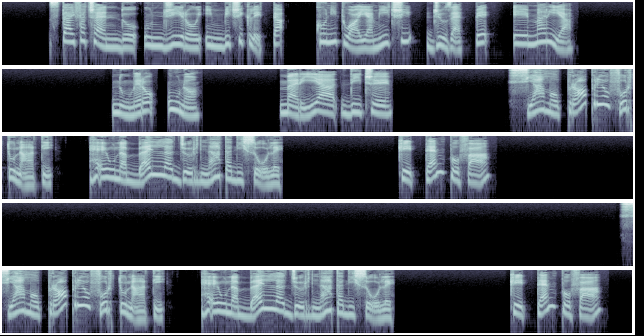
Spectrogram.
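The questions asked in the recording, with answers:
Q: Che tempo fa?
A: C'è il sole, è una bella giornata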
